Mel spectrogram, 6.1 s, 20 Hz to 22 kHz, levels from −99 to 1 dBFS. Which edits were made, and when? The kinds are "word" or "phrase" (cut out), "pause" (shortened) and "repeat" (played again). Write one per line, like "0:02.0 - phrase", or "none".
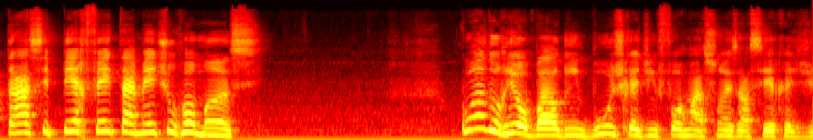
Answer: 0:04.2 - word

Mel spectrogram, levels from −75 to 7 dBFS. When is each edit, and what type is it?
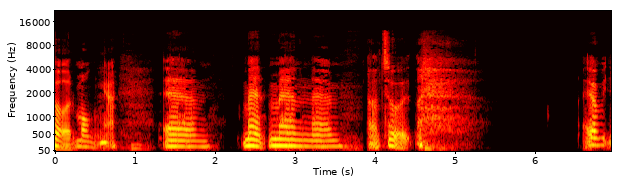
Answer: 0:02.0 - pause
0:03.8 - pause

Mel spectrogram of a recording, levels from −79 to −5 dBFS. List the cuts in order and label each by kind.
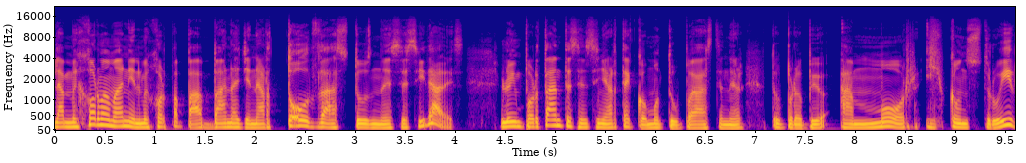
none

